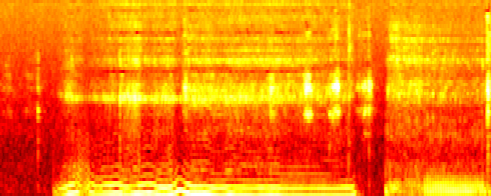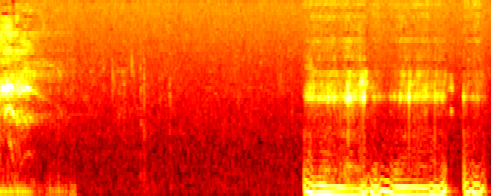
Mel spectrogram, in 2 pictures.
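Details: Loud, drawn-out vibrating snores with rasping exhalations between them from a sleeping dog; heavy snoring.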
